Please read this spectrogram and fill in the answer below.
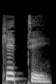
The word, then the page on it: quêter: francais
